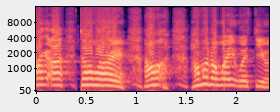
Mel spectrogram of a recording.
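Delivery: breathless, gasping, very loud, high-pitched. Quoting a movie scene for the others: breathless Matt Damon voice. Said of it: "we were doing kind of breathless Matt Damon".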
